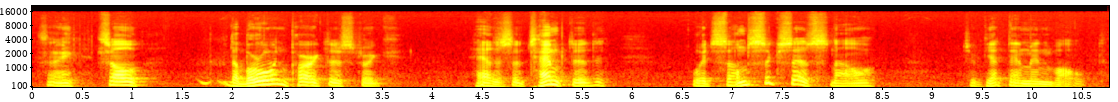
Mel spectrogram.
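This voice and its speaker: In a Chicago accent, a man with a fairly high voice, a dark, mellow tone and vocal fry speaks very slowly, with long, frequent pauses and very wide pitch swings. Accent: Chicago-area American. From Chicago area, Illinois (Cicero). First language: Czech. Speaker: park district commissioner. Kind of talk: interview.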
